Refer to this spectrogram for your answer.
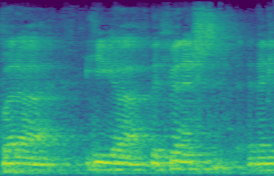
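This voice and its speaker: A man speaks in a Southern California accent. Noticeable background noise and audible room echo are present. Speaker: musician's son presenting an award. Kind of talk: award presentation speech.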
